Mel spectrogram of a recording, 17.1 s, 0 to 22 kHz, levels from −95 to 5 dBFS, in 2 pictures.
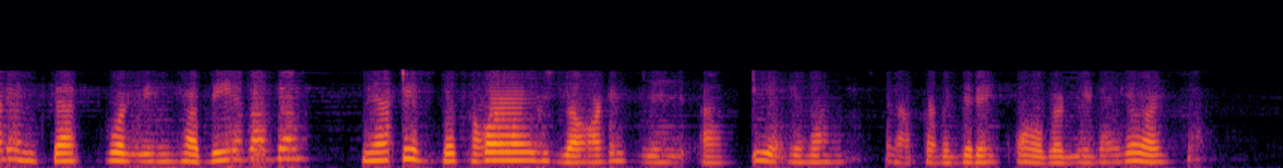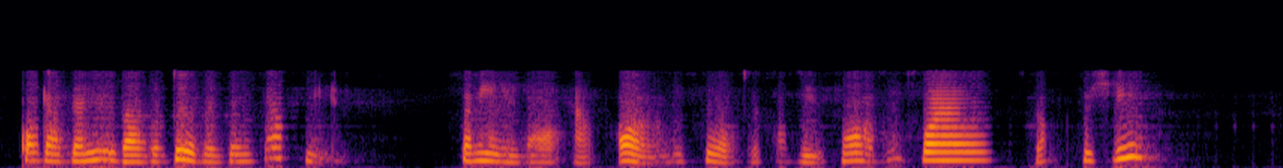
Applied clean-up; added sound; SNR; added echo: neural separator model SepFormer WHAMR!.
